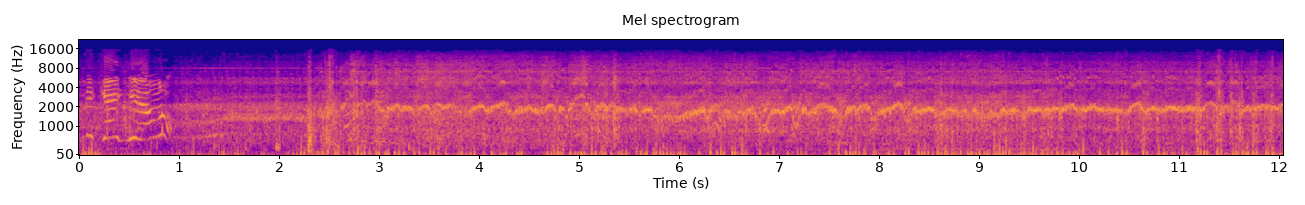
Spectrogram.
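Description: Brushless-motored HPI Savage XS Flux RC truck driving over rough grass, heard from its onboard camera: a steady, wavering motor whine over the rumble and rattle of the chassis and tyres.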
